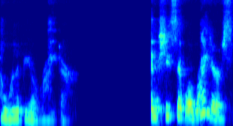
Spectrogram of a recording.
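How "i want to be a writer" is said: put-on close whisper. Asked at the cash register what they want in life, speaker retells a whisper. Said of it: "I got up close and whispered".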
